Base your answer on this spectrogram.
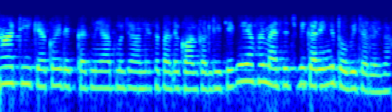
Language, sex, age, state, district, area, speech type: Hindi, other, 45-60, Madhya Pradesh, Bhopal, urban, conversation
